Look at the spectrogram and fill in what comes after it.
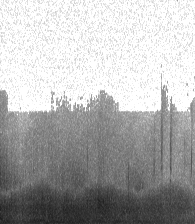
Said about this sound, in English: The ground heaved, and the stone rolled back, leaving Aladdin trapped in the cave.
